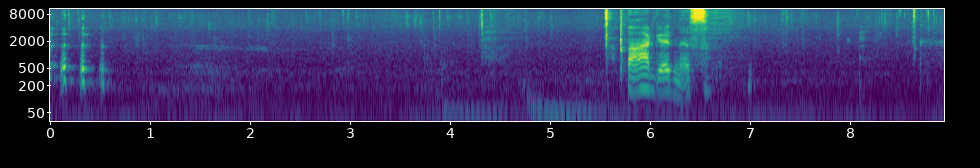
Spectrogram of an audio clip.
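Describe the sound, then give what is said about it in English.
A hailstorm in Seattle: a steady patter of hail drums on a surface throughout, with a brief startled exclamation from a voice partway through and a low rumble underneath. “Is it hailing where you are currently?”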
